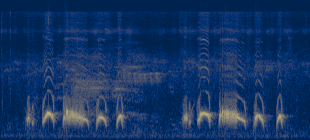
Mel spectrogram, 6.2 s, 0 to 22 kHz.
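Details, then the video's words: Spotted dove delivering its characteristic 'kuk 2' call, thick and deep, to provoke other doves: two matching phrases, each of quick stuttering coos, a long coo, then two clear arched notes. "PANGGILAN KHAS ( KUK 2 ) SUARA tebal dan besar Membuat tekukur IKUTAN PANASS"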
